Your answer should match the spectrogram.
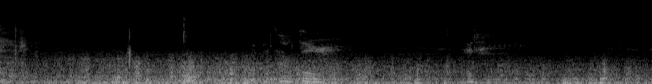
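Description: Thunder rumbling over steady rain, with a few sharp crackles.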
